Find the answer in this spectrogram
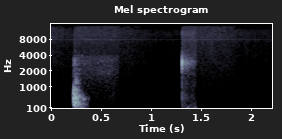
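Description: Silent gap on a conference-call phone line between two speakers, broken by one short vocal sound just after the start and a faint click about a second later.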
